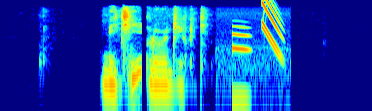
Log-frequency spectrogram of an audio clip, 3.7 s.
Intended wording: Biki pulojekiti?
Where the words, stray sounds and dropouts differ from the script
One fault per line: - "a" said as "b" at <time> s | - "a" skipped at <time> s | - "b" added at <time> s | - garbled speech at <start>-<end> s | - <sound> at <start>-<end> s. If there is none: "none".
- chirp at 2.3-2.9 s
